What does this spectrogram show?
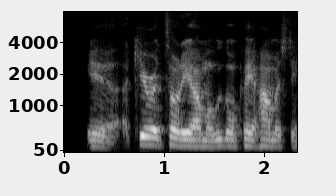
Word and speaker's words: Toriyama: say his name again I'm I'm horrible Akira torama yeah Akira Toriyama we gonna pay homage to him on this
